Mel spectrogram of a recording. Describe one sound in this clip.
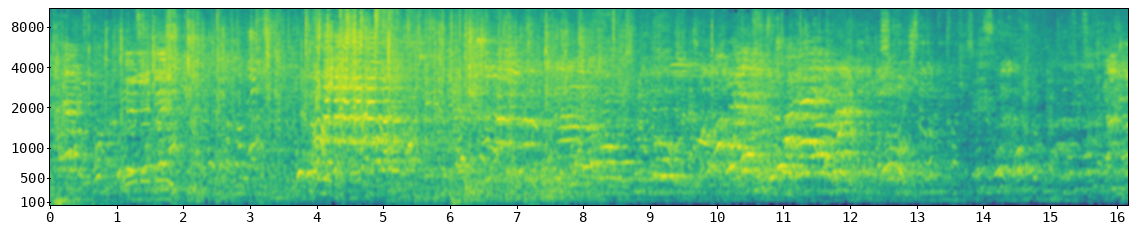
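A ball thuds as it is kicked across the floor.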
